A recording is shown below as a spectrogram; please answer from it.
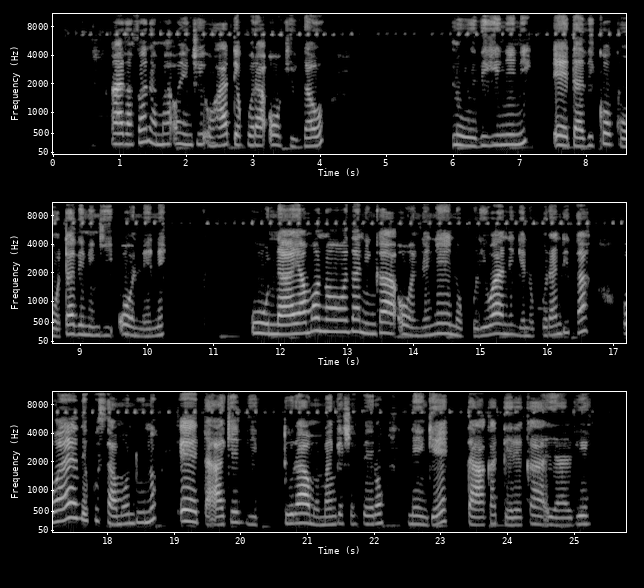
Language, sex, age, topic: Oshiwambo, female, 18-24, agriculture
